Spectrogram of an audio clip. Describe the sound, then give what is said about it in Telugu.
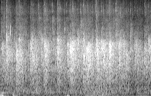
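An audience at a talk gives sustained applause, a dense, even wash of clapping lasting about three seconds with no voices over it. “చప్పట్లు కొడదామండి ఒకసారి”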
